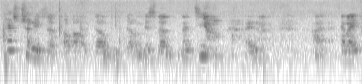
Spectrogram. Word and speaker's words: Natsios: Natsios. Am I pronouncing right?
